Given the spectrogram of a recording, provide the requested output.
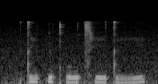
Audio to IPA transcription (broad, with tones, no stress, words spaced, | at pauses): t̪iː˨˥t̚ɵ˨˩ɥkʷʰɐ˨˧ŋ t͡sʰiː˨ t̪iː˨˥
